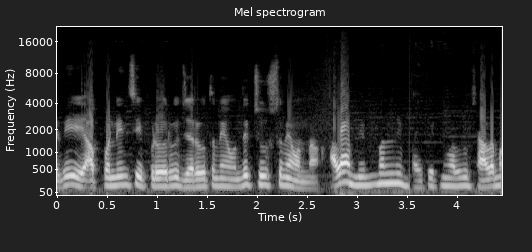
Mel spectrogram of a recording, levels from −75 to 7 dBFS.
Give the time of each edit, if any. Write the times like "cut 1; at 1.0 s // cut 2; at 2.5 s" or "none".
cut 1; at 2.6 s // cut 2; at 3.5 s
